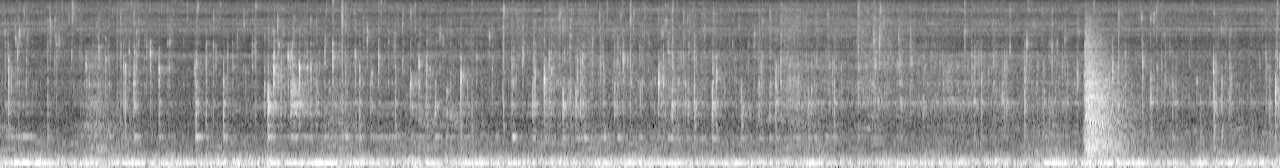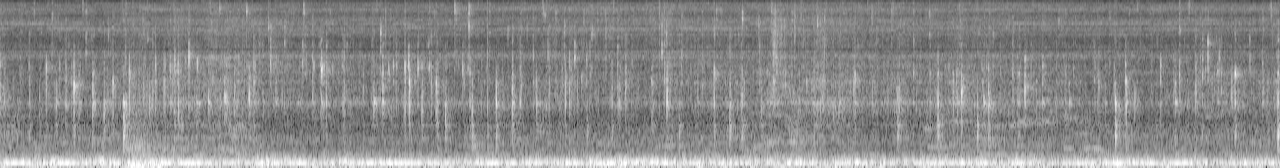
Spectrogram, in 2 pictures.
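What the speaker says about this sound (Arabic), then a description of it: "وبعد كده هنبتدي ننزل البطاطس واحدة واحدة عشان ما تلزقش مننا" Potato slices for homemade chips frying in about half a cup of hot oil, a steady hiss and crackle of bubbling oil that continues evenly throughout, close and fairly loud.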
